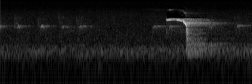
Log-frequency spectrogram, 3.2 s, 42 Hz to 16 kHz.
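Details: Male sika deer in Primorsky Krai, Russia, autumn 2021, giving a single loud, high whistle that drops in pitch and ends in a rough breathy fade, preceded by faint, short, repeated tones in the background.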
